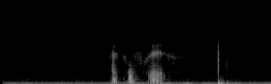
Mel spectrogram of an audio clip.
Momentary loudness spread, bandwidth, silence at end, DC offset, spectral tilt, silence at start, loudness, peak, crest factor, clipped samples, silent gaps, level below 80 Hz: 20 LU; 4.5 kHz; 0 s; under 0.1%; -10 dB/octave; 0 s; -41 LUFS; -18 dBFS; 24 dB; under 0.1%; none; -46 dBFS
